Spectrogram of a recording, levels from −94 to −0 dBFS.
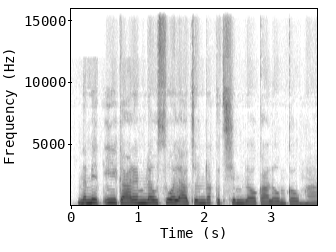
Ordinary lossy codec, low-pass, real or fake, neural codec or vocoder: Opus, 16 kbps; 14.4 kHz; fake; autoencoder, 48 kHz, 128 numbers a frame, DAC-VAE, trained on Japanese speech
